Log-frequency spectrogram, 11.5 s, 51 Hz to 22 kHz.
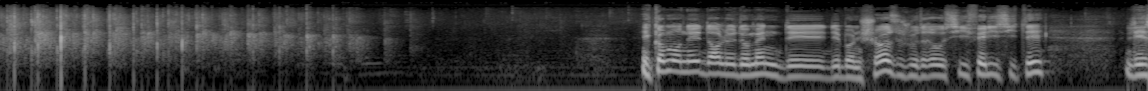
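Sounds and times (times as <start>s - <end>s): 
room full of people applauding: 0.0s - 4.0s
speech: 6.4s - 10.6s, 11.2s - 11.4s.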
